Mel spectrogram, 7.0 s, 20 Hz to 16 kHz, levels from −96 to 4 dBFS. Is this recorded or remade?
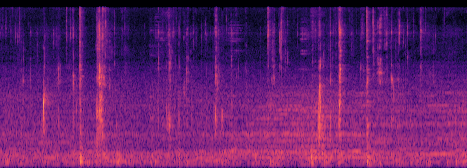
recorded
